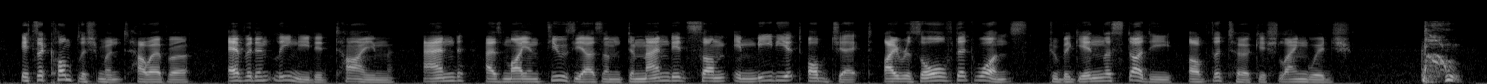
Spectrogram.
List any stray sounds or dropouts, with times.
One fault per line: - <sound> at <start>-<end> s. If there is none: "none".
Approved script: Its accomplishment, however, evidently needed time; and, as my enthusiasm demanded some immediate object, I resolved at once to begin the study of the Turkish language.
- cough at 14.2-14.6 s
